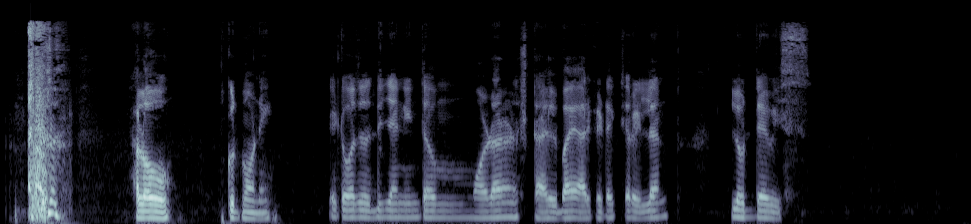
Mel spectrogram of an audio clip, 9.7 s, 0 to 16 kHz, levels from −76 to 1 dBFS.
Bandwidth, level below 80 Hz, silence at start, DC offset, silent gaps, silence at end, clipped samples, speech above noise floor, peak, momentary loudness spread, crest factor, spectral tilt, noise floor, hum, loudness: 11.5 kHz; -48 dBFS; 0.15 s; under 0.1%; none; 1.65 s; under 0.1%; 49 dB; 0 dBFS; 19 LU; 22 dB; -4 dB/octave; -71 dBFS; none; -20 LUFS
